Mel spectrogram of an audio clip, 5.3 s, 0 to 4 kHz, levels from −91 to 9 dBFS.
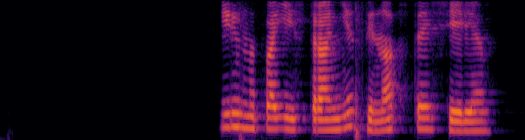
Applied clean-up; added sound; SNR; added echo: neural mask model DeepFilterNet 3.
